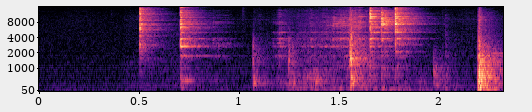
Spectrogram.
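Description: Two sharp clinks with a short ring about half a second in, then a second of clattering knocks as a filled plastic ice cube tray is lifted away from a glass bowl and set down on a wooden cutting board.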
